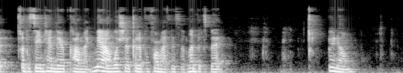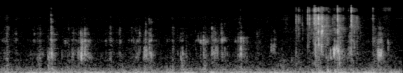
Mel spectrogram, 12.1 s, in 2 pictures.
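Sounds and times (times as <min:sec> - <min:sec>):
person chewing crunchy food: 0:03.5 - 0:12.0.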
